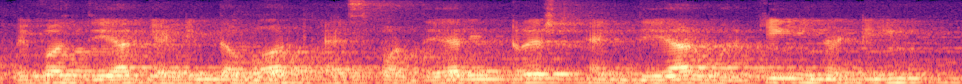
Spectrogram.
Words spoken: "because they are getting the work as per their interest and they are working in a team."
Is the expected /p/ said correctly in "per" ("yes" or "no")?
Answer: no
